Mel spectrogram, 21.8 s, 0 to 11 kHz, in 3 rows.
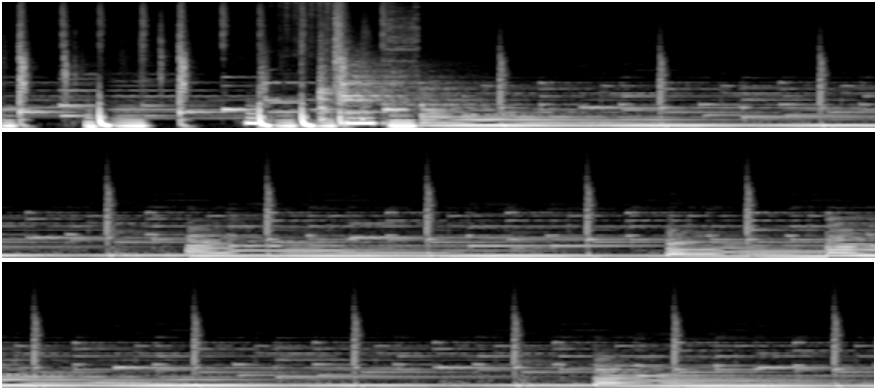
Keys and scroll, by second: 0.4 Return, 2.1 w, 4.8 d, 10.5 Tab, 12.0 e, 16.5 r, 19.1 w, 21.5 r.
